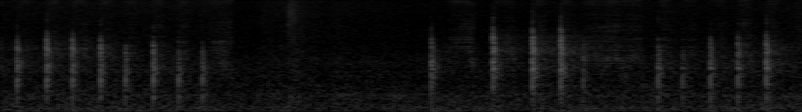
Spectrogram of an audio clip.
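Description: Faint chalk tapping on a chalkboard as dashed lines are drawn: three quick runs of short, sharp clicks, about seven a second, in the first second, again around two to three seconds in, and near the end.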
